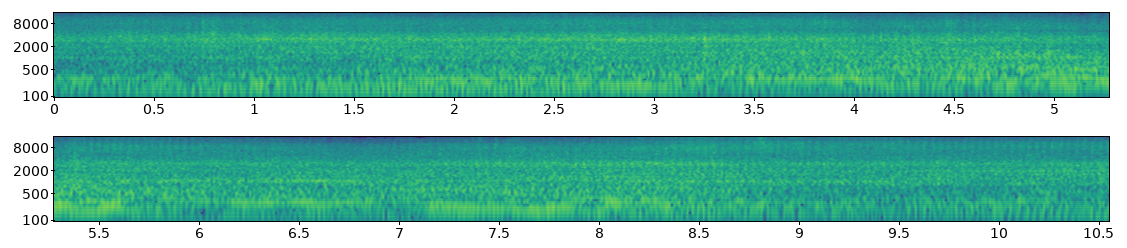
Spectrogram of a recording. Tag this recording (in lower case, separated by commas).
lawn mowing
